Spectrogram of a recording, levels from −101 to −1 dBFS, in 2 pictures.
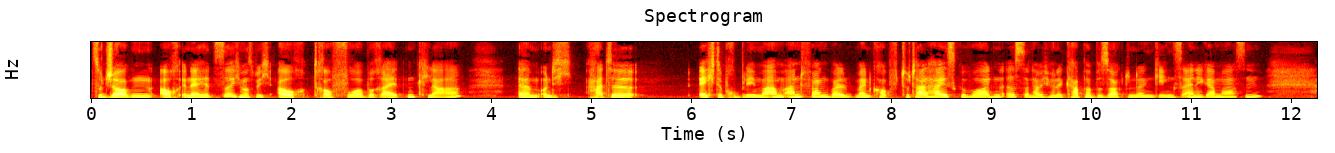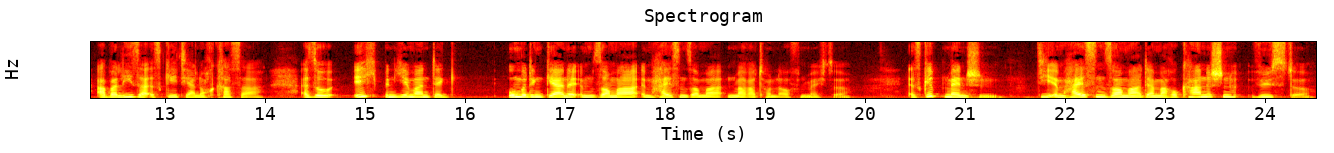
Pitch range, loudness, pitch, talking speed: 170-225 Hz, -20 LUFS, 190 Hz, 180 wpm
